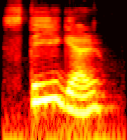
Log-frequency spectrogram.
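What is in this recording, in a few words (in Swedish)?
"stiger", Swedish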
